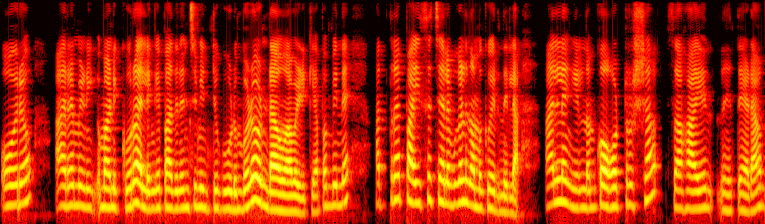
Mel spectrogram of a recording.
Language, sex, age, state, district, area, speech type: Malayalam, female, 60+, Kerala, Wayanad, rural, spontaneous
